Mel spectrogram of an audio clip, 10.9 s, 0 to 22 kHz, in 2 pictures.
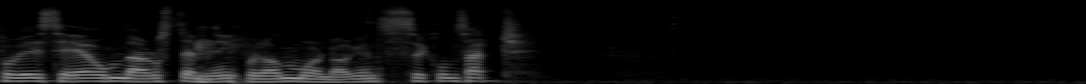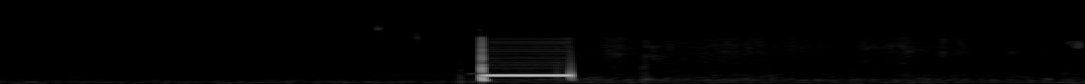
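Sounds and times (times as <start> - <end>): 
speech: 0.0 - 2.8
telephone ringing tone: 7.8 - 8.3.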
